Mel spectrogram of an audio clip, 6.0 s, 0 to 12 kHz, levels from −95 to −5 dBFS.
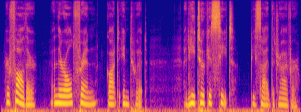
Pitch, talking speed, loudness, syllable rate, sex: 170 Hz, 170 wpm, -19 LUFS, 5.1 syllables/s, female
